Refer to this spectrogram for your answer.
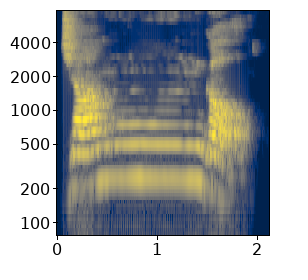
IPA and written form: ˈdʒʌŋ.ɡəl (Jungle)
